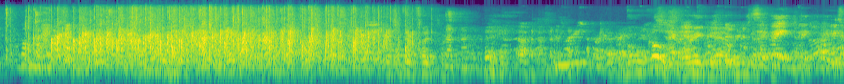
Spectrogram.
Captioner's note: applause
